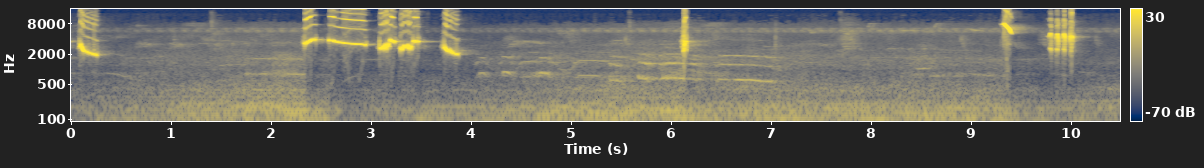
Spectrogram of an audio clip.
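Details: Kept male orange-headed thrush from Bali, North Bali, Singaraja, giving sparse loud phrases: a falling whistle, a clutch of slurred whistles and harsh notes, then long quiet before a few more sharp calls.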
